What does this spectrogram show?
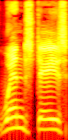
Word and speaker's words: Wednesday: If you're in fact scribbling this down, Wednesday is kind of tough to spell. It's not like it sounds. You want to spell it we nz, but that of course would be a mistake.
